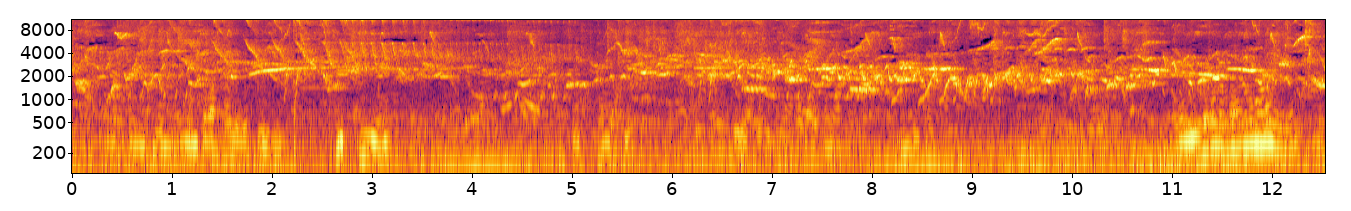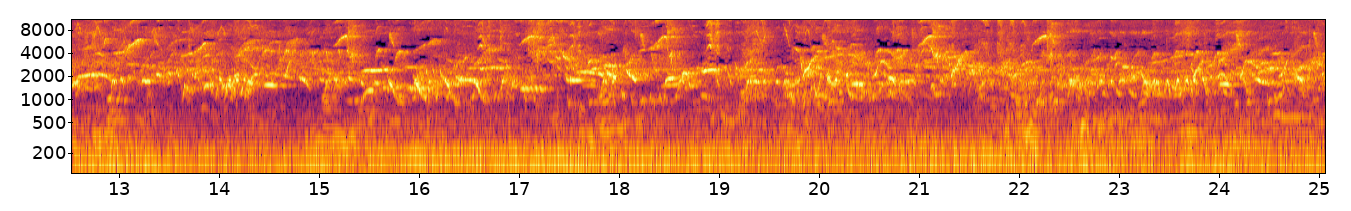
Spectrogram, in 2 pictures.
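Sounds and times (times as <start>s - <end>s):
many songbirds whistling: 0.0s - 25.0s.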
